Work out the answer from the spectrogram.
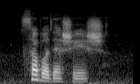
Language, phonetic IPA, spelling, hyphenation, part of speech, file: Hungarian, [ˈsɒbɒdɛʃeːʃ], szabadesés, sza‧bad‧esés, noun, Hu-szabadesés.ogg
- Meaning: freefall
